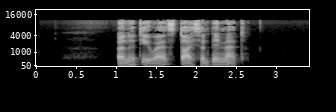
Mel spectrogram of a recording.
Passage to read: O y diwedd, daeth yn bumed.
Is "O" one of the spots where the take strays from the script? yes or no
yes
